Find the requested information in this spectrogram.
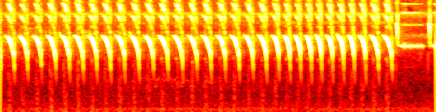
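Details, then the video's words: Canary song recorded clearly as a master tutoring track: a fast, even trill of about thirty downward-sweeping high notes over three seconds, ending in a brief sustained high whistled tone. "Masteran suara burung KENARI"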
